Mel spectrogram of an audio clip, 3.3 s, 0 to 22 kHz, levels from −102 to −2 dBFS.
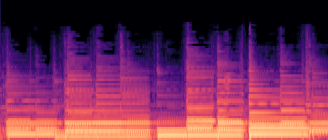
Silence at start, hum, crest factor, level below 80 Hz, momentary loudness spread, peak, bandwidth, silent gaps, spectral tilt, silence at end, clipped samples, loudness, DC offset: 0 s; none; 12 dB; -38 dBFS; 5 LU; -4 dBFS; 5.2 kHz; none; -11 dB/octave; 0 s; under 0.1%; -19 LUFS; under 0.1%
